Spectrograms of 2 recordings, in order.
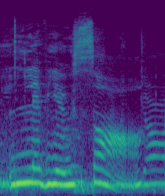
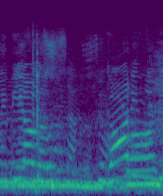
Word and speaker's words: Leviosa: Besides, you're saying it wrong. It's Leviosa, not Leviosa. You do it then if you're so clever. Go on. Wingardium Leviosa.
